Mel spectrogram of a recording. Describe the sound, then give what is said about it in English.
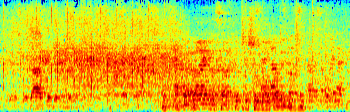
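A crowd applauds steadily, a dense wash of clapping hands that stays loud for several seconds, with a few voices calling out underneath, applauding the grandmothers who watch after the children. “The applause is for the grandmothers who watch after them.”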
